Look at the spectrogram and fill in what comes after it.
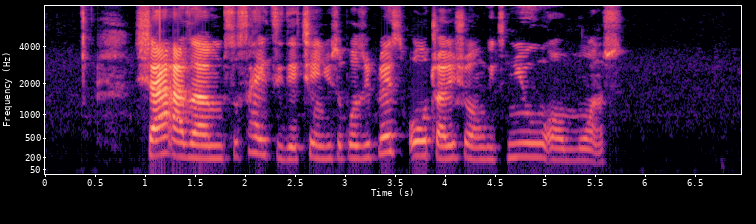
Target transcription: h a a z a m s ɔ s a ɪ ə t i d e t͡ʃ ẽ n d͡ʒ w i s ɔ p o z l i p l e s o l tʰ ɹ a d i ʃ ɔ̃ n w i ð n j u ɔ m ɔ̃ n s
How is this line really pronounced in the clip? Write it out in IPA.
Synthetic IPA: ʃ a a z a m s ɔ s a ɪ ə t i d e t͡ʃ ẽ n d͡ʒ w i s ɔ p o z ɹ i p l e s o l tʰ ɹ a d i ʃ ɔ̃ n w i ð n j u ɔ m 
